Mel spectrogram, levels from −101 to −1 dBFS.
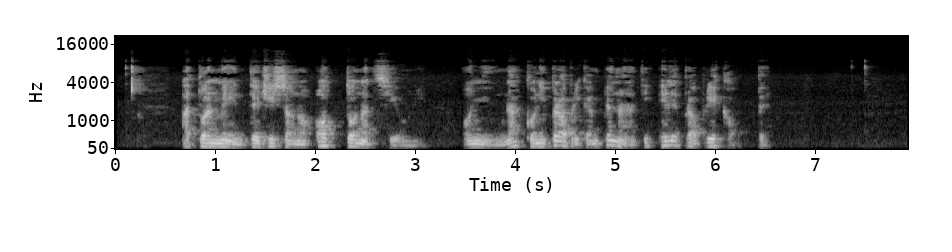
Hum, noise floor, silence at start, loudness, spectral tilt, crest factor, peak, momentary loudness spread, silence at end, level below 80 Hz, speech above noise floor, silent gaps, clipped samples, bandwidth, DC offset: none; -75 dBFS; 0.15 s; -29 LUFS; -4.5 dB/octave; 26 dB; -4 dBFS; 16 LU; 1.4 s; -66 dBFS; 46 dB; none; under 0.1%; 9.6 kHz; under 0.1%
